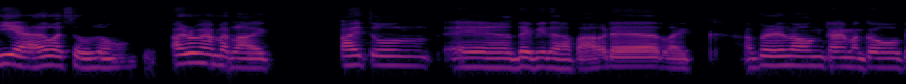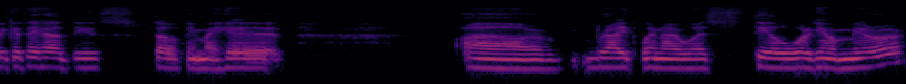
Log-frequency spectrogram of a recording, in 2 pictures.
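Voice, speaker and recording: A woman speaks at a fairly slow pace with a non-native accent. Her pitch sits fairly low, and her intonation stays fairly even. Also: quiet background. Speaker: comics artist and writer. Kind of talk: casual interview. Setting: video call.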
